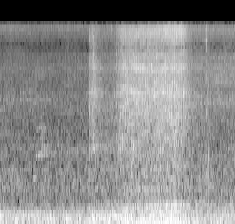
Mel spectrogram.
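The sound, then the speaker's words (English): Engine drone of a four-wheeler ATV ridden by a kid nearby, a steady buzzing rumble that swells louder through the middle and then eases back slightly. “Sorry, this kid's riding uh, four wheelers. That's funny.”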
